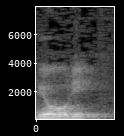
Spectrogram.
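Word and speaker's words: 料理: 요리라는 말인데 이것은 발음할 때 어떻게 돼요? 그렇죠. 이것은 길게 들어가죠. 료리. 그러니까 료하고는 발음이 다르니까.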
